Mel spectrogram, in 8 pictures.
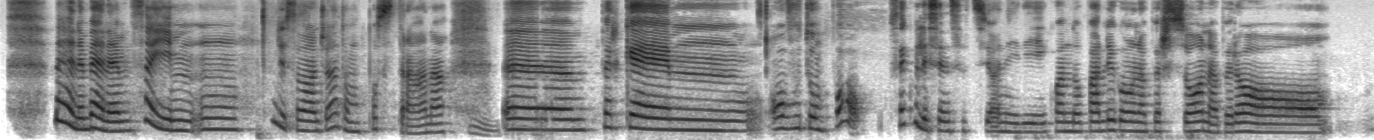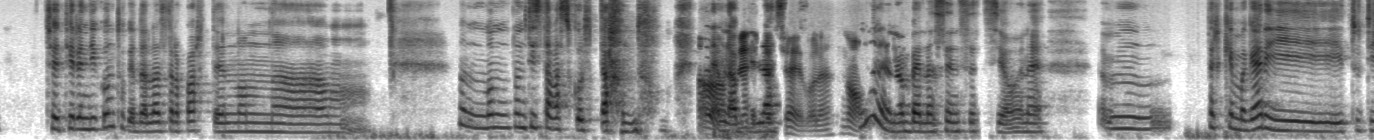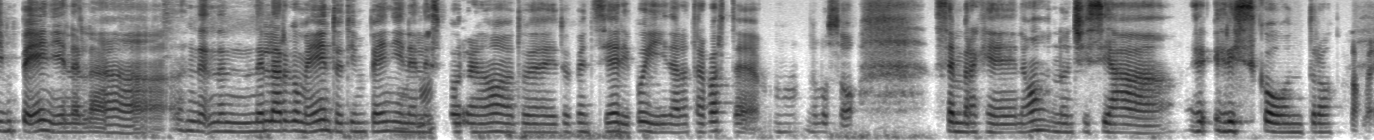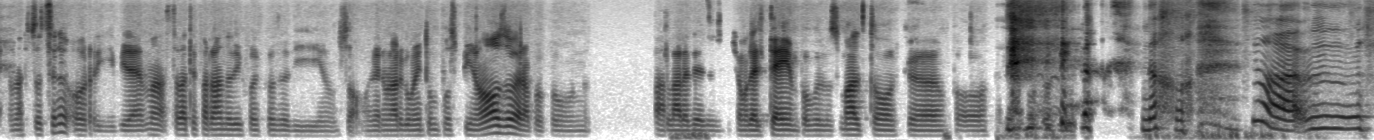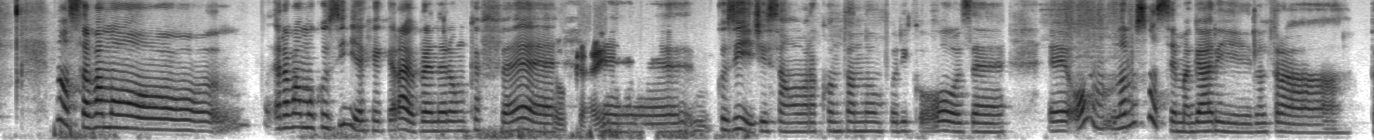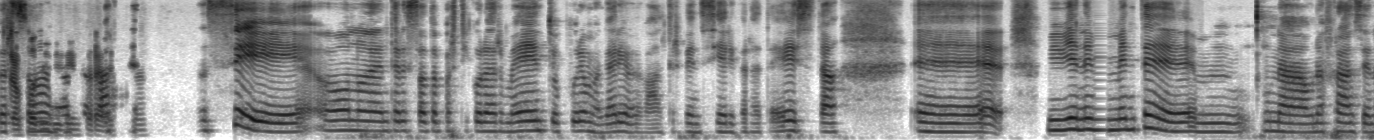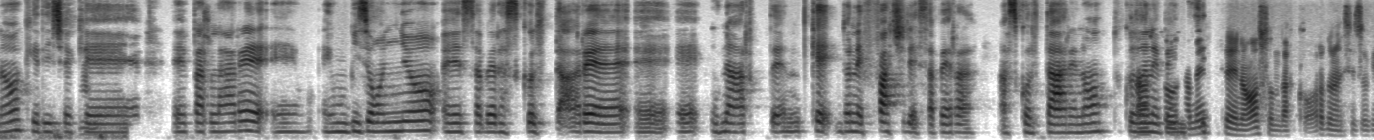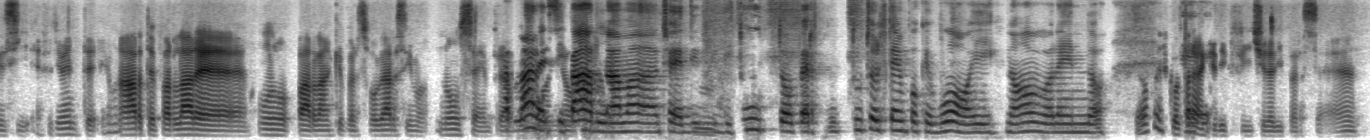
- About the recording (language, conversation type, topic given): Italian, unstructured, Pensi che sia importante ascoltare davvero l’altra persona?
- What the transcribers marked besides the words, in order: tapping; drawn out: "mhmm"; drawn out: "però"; "cioè" said as "ceh"; other background noise; laughing while speaking: "ascoltando"; distorted speech; static; "proprio" said as "popo"; in English: "small talk"; chuckle; laughing while speaking: "No, no"; lip smack; drawn out: "stavamo"; "cioè" said as "ceh"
